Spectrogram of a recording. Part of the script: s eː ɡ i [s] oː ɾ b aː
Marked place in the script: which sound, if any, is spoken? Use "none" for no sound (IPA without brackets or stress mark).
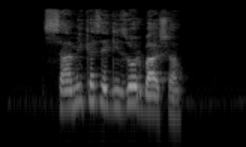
z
